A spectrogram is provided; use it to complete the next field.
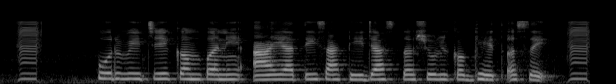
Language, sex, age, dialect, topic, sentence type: Marathi, female, 25-30, Standard Marathi, banking, statement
